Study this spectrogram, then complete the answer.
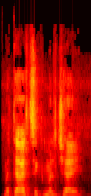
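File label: "matacik" ergative plural, Archi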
